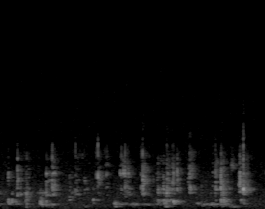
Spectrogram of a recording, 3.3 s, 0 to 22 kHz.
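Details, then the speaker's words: Treadle sewing machine with a 237 head, after cleaning, dusting, oiling and gap tightening to cure a clunk: light even ticking about twice a second, no heavy clunk. Much quieter though slightly stiffer; normal quiet operation. "now it's much quieter but it's also a little stiffer so I'm not unhappy"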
